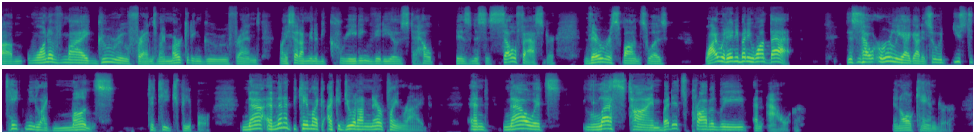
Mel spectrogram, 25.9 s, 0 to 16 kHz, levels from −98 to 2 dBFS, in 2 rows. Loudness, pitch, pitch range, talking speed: -24 LUFS, 155 Hz, 125-195 Hz, 180 wpm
